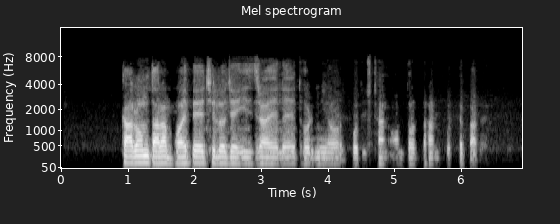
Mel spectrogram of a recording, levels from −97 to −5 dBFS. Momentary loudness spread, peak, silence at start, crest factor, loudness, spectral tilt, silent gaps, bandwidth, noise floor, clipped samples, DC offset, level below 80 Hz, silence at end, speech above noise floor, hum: 16 LU; -2 dBFS; 0.95 s; 20 dB; -20 LUFS; -6.5 dB/octave; none; 7.8 kHz; -77 dBFS; under 0.1%; under 0.1%; -64 dBFS; 0.7 s; 57 dB; none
